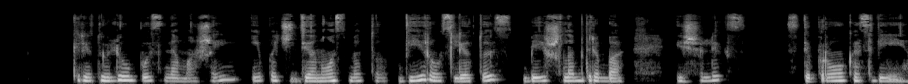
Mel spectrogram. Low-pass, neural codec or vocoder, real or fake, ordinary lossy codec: 14.4 kHz; none; real; MP3, 48 kbps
